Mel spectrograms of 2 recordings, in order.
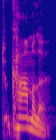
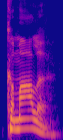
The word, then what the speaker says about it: Kamala: doesn't have that respect ramsy repeatedly mispronounced Harris's first name As Trump has on many occasions and everybody misspell kamla Kamala Kamala kamla it's funny because she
